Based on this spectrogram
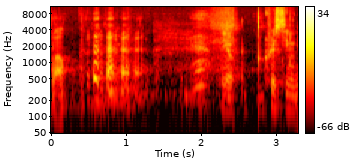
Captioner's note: laughter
